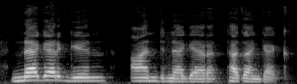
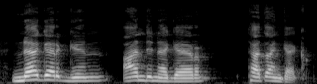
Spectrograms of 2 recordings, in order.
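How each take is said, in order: Both takes have the same delivery.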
